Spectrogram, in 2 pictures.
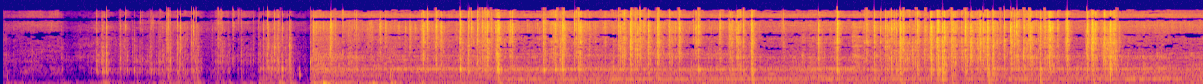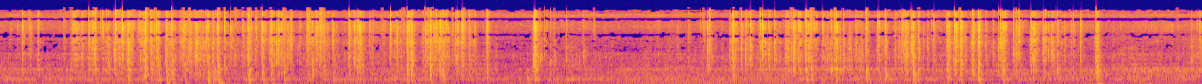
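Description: Small battery-powered DC motor and fan of a homemade plastic-bottle vacuum cleaner whirring steadily from about four seconds in, with rapid clattering as bits of polystyrene foam are sucked in and rattle inside the bottle. The clattering comes in long stretches and thins out twice for a couple of seconds.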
